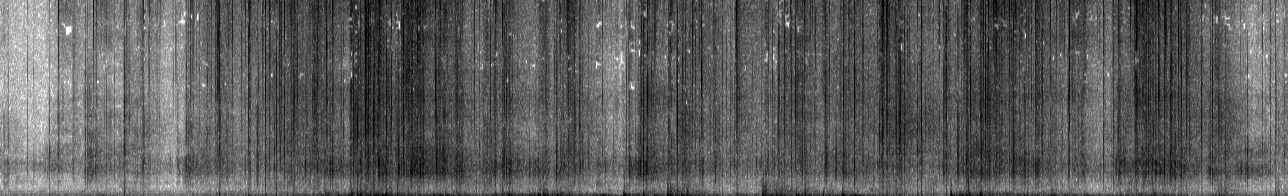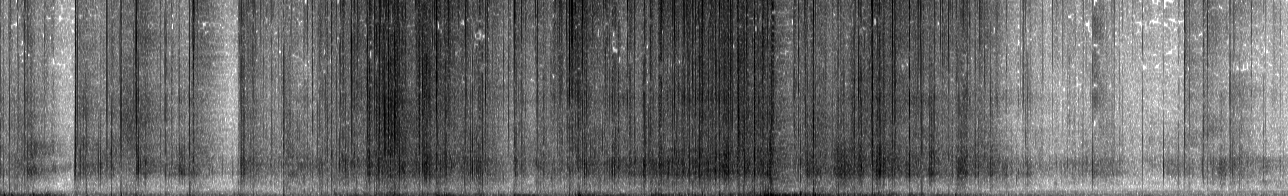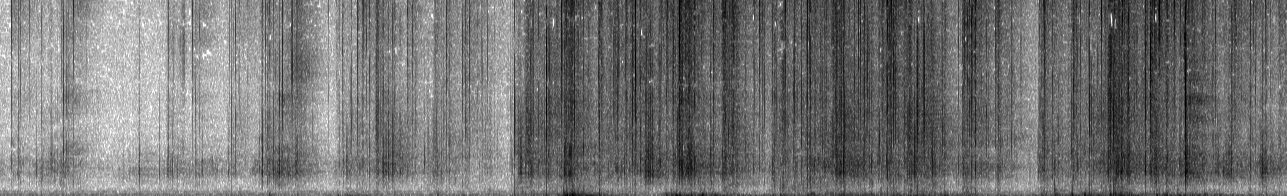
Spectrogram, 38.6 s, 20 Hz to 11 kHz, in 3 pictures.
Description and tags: Rocks Crumbling from room or cave
This is a sound to emulate cracks on a wall as they happen or rocks falling off a cave or earthquake aftermath.
Simply by holding my Olympus ws600 against a lamp with beeds and crumbling hard plastic on the other then I uploaded the file to audicity and added the Gverb effect to make it sound from a short distance and converted the file to mono as well :)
